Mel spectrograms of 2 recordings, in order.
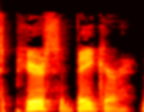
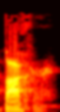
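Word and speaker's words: Pierschbacher: It's Pierce Baker, not Bacher. Okay, it's very tempting to say Bacher because it's spelled B.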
